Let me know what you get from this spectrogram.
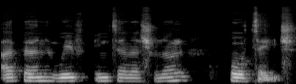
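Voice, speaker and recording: Speech comes at a very slow pace in a strong French accent. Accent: pronounced French. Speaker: company associate presenting a service. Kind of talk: online presentation. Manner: hesitant, many fillers.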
